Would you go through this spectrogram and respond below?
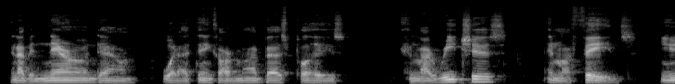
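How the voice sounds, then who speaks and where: A man who just woke up, sounding groggy, rambling in a slow, laid-back live-stream chat about fantasy football. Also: low voice, a bit bright. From Florida. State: groggy and deep-voiced from little sleep.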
